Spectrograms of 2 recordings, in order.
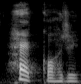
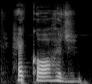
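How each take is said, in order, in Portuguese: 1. A sílaba tônica está na primeira. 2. A sílaba tônica está na segunda. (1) "A gente tem a mania de falar como se fosse uma proparoxítona" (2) "Ela é uma paroxítona"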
